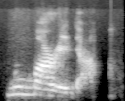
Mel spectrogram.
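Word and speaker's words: ممرضة: Let's see, it's mub now, so it'd be mubarida. Mumarida. Mumarida. It's a mumar. Sorry, mumarida. Mumarida. So mumarid for a male, mumarida for a female. And mumarid or mumarida means a nurse.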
